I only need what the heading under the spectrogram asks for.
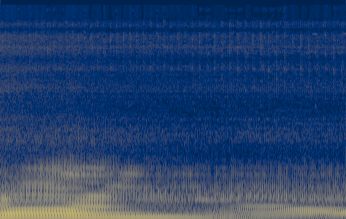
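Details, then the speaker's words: Cold-started petrol engine idling, raspy puffing pulse over the deep exhaust note from a bad exhaust manifold/header leak, before repair. "So since we got it started up cold, you can hear the exhaust leak in here. It's pretty bad,"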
